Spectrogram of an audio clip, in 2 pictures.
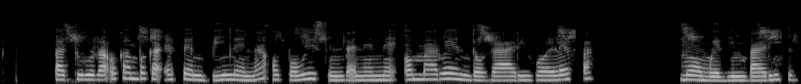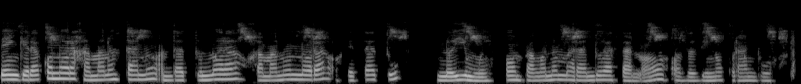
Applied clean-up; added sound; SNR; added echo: none; none; none; none.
